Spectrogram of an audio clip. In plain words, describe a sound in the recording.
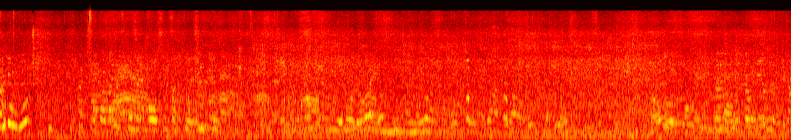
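Young women chat and talk over one another nearby, outdoors.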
